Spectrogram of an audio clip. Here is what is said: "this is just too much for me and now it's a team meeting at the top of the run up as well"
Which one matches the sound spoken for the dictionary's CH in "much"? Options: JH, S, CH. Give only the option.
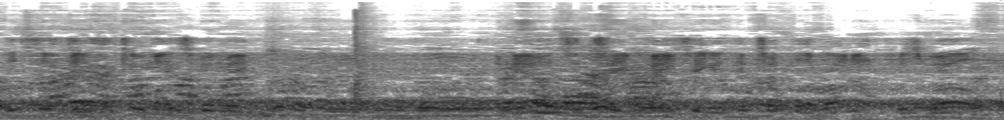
S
